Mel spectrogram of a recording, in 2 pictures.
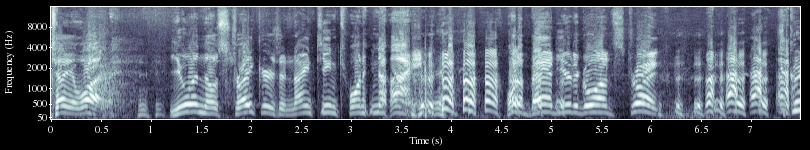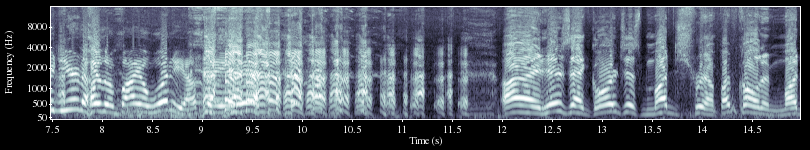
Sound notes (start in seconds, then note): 3.2 laughs; 5.8 group laughs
